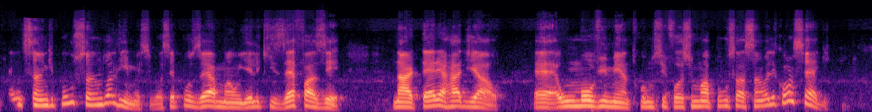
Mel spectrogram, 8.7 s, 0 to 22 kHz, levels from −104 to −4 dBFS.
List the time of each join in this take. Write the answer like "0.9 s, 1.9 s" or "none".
none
